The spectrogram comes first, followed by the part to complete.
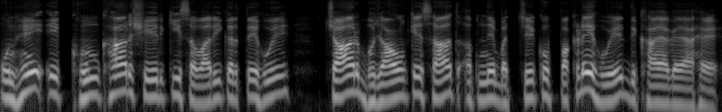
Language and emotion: Hindi, neutral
